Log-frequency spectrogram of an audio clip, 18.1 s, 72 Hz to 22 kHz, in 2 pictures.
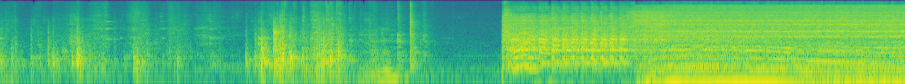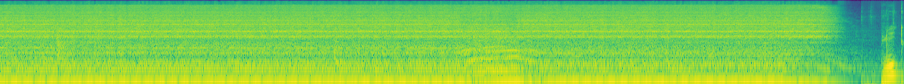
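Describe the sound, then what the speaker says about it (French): A Mercedes SL500 with its accessory belt removed cranks and fires up loudly, then settles into a steady close engine idle with a brief rev partway through before cutting off; talk and clatter precede the start. "On va déjà faire un démarrage sans la courroie d'accessoires, histoire de voir si un des périphériques est en cause."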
